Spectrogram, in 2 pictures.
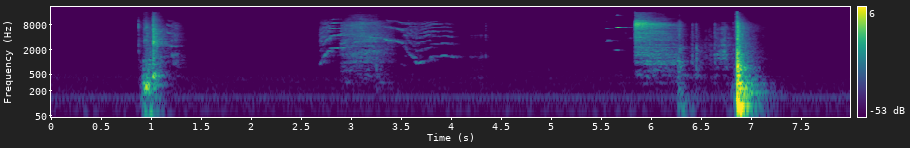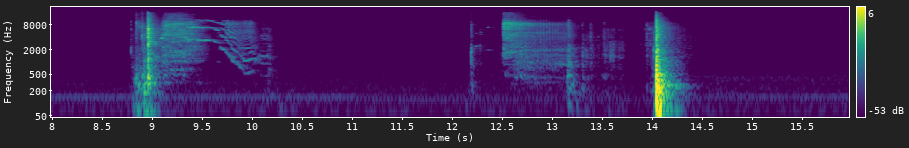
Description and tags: Squeaky Appliance Door
Opening/closing a microwave door.
appliance, close, closing, door, handle, latch, metal, open, slam, squeaky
